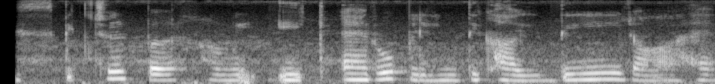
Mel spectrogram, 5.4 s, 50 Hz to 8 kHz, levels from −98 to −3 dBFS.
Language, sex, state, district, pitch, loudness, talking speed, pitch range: Hindi, female, Punjab, Fazilka, 200 Hz, -17 LUFS, 110 wpm, 195-215 Hz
